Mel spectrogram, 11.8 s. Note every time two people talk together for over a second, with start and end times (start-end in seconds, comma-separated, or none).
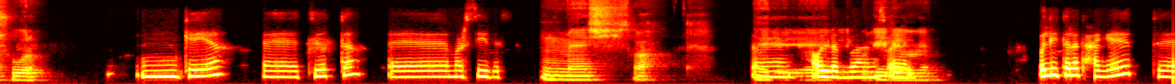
7.6-9.2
